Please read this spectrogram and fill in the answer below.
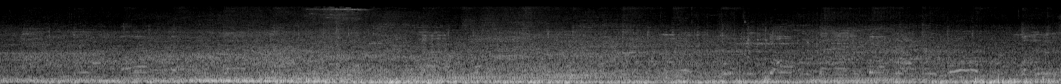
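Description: Street ambience of road traffic passing close by, swelling from about two seconds in, with people's voices in the background.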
